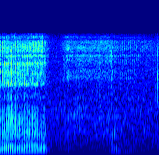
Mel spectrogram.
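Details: A dog asleep lets out the tail of a rough, buzzing snore lasting about half a second, followed by quiet room tone and a soft faint breath.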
